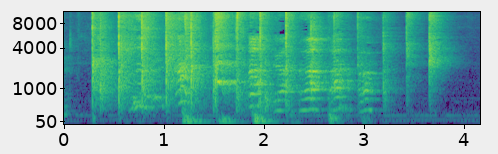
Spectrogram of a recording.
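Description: A few people clapping their hands in quick, uneven applause for about three and a half seconds, with laughing voices mixed in; it dies away near the end.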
